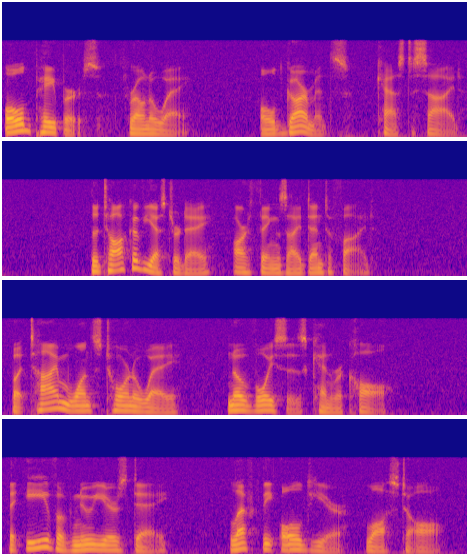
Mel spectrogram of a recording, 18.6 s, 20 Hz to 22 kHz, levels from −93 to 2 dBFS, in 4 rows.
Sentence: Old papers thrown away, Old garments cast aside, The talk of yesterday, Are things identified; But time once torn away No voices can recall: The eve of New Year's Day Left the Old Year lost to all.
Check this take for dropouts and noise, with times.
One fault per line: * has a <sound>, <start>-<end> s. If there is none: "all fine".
all fine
